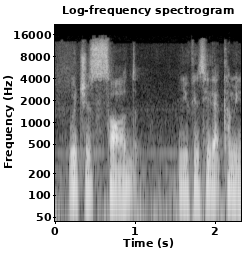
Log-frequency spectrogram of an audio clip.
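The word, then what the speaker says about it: صاد: Now, you got to be careful with your sad, because if you don't purse your lips and say sad when you pronounce it, the letter's not going to come out right.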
